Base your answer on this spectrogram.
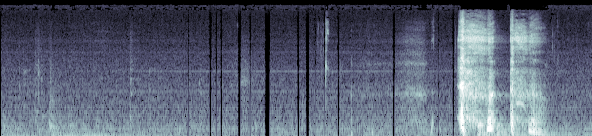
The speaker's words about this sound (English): That should make you cough for days. Why? It's hot smoke.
